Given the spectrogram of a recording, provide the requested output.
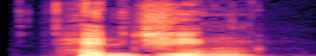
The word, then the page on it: hedging: British English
